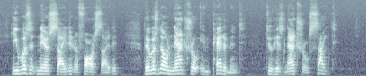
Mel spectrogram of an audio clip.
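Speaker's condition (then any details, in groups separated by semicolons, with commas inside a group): No condition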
